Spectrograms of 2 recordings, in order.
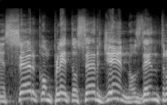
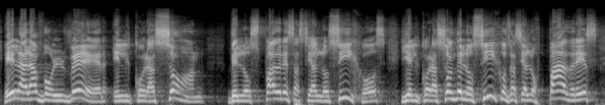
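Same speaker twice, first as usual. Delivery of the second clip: ordinary talk, nothing marked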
